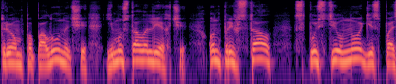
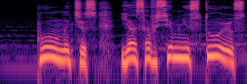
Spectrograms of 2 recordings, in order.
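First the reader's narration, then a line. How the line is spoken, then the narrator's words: Flustered babbling. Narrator (Russian): лепетала она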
